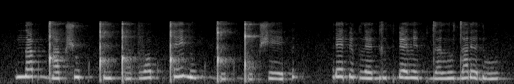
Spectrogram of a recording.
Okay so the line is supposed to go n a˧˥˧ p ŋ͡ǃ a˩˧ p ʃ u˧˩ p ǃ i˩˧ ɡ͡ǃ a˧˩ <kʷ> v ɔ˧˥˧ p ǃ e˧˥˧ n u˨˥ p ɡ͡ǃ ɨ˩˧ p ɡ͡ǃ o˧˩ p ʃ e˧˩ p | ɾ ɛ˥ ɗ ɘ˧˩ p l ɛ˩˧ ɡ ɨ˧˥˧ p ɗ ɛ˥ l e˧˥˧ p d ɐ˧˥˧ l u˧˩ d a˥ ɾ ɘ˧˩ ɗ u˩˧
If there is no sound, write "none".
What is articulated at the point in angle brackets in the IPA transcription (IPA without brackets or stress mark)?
p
